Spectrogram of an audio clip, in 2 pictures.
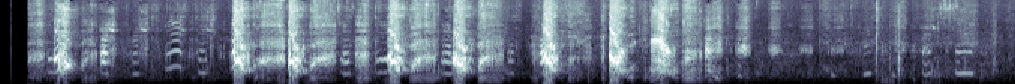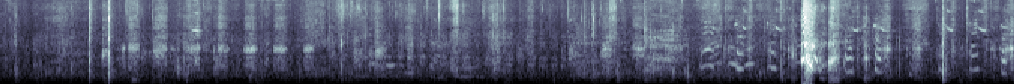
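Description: A Bull Terrier barks in a quick, uneven burst of sharp woofs, then calls out again more sparsely.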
